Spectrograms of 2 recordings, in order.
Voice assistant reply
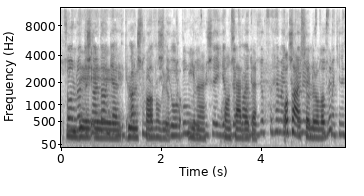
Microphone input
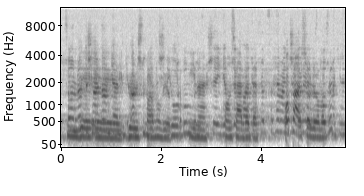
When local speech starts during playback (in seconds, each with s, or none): none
